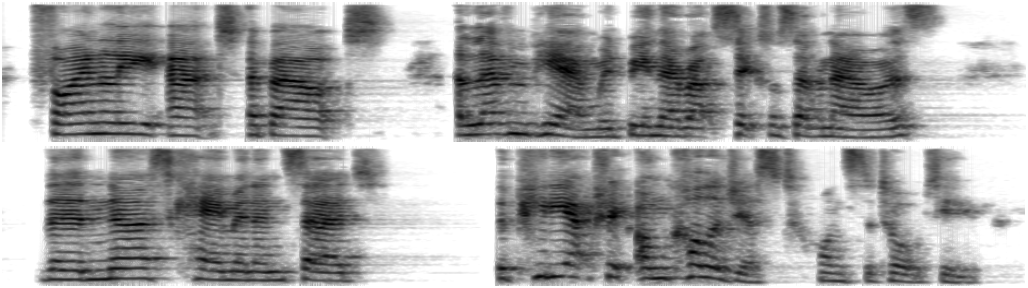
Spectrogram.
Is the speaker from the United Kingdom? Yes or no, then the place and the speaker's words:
yes; United Kingdom; now in United States; I'm a Brit, but I live in America.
